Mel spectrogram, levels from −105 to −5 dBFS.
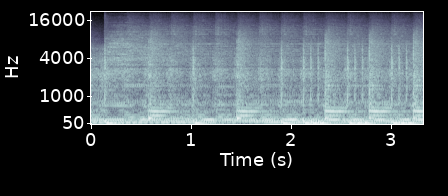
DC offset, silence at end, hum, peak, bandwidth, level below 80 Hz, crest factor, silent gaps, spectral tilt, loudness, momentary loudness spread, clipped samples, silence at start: under 0.1%; 0 s; none; 0 dBFS; 17.5 kHz; -20 dBFS; 16 dB; none; -4.5 dB/octave; -18 LUFS; 3 LU; under 0.1%; 0 s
